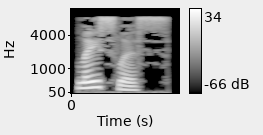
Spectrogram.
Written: laceless

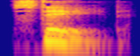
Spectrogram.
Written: staid

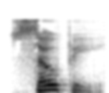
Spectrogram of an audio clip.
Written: soapy

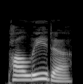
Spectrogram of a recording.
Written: Paulita

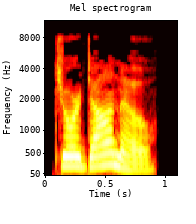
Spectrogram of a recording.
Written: giordano

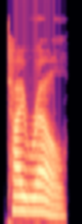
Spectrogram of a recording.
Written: tyrrell

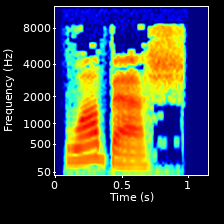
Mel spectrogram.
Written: wabash

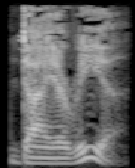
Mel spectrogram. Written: diarrhoea

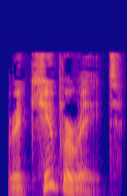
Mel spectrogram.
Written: recuperate

